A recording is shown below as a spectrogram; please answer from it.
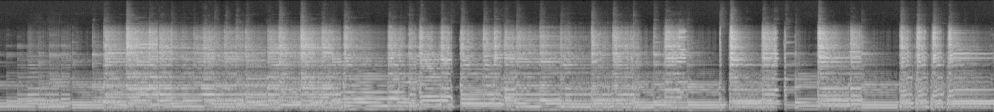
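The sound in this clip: Electric guitar played with both pickups coil-split together while the volume is varied, giving a loud, continuous distorted tone of sustained ringing chords and notes, with a few brief dips in level.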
